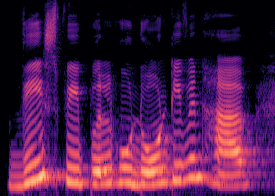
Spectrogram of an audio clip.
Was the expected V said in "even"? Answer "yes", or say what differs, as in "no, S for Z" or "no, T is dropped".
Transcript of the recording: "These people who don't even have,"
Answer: yes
